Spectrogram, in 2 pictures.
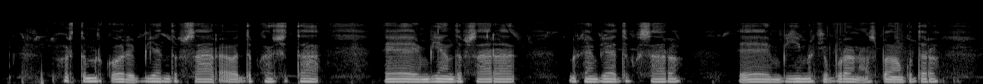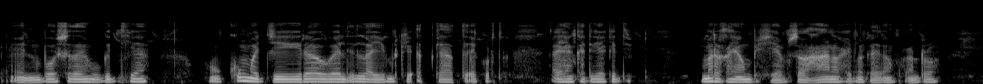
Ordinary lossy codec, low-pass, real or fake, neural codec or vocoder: none; 7.2 kHz; real; none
